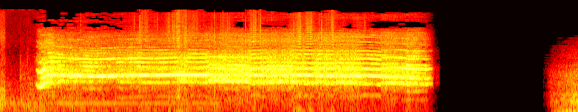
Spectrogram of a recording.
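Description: A long, high-pitched scream that starts about a quarter second in, holds steady for about three seconds and cuts off suddenly.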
